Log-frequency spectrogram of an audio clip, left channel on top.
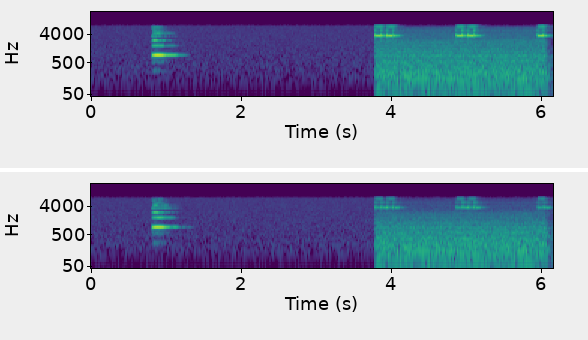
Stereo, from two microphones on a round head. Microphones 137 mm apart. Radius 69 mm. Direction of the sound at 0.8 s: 20° left (ahead or behind).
